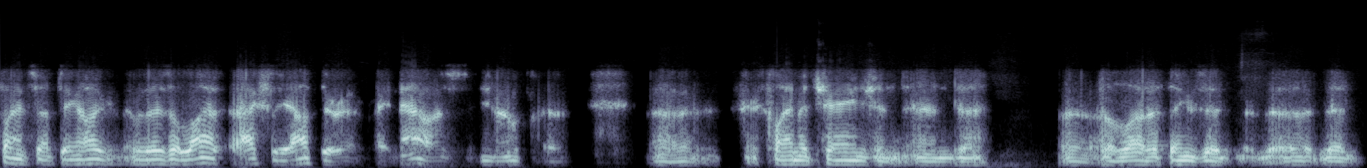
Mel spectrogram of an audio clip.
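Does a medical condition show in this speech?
Yes: Parkinson's; past cancer.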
